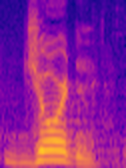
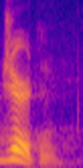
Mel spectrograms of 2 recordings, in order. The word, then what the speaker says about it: Jordan: And by the way, that word is pronounced Jordan. Jordan. Jordan. Not Jordan.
